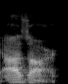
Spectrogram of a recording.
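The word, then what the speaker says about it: עזר: I'm going to pronounce the Zayin like a Z, Azar.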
